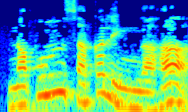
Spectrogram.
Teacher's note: কয়ের পরেও যে অকার আছে সেটাকে স্পষ্ট উচ্চারণ করতে হবে, নপুংসকলিঙ্গহ।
